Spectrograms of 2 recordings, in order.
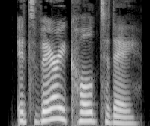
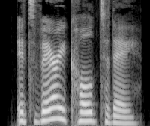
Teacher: Hear the emphasis on very.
